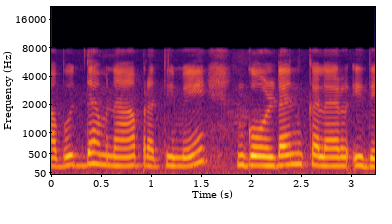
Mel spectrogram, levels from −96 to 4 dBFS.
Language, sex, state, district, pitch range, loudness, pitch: Kannada, female, Karnataka, Bidar, 210-230 Hz, -16 LUFS, 215 Hz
